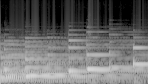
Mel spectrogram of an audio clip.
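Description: Grand piano played solo: a slow melody of single notes stepping upward, about three notes a second, over held lower notes that ring on.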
